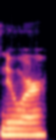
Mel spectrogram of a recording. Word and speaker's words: Neewer: And that I'm using a Newer, I think it's pronounced Newer, and EEWER.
